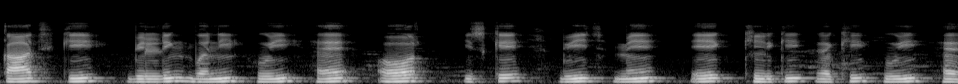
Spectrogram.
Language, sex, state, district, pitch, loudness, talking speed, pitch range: Hindi, male, Madhya Pradesh, Bhopal, 145 Hz, -18 LUFS, 95 wpm, 130-145 Hz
